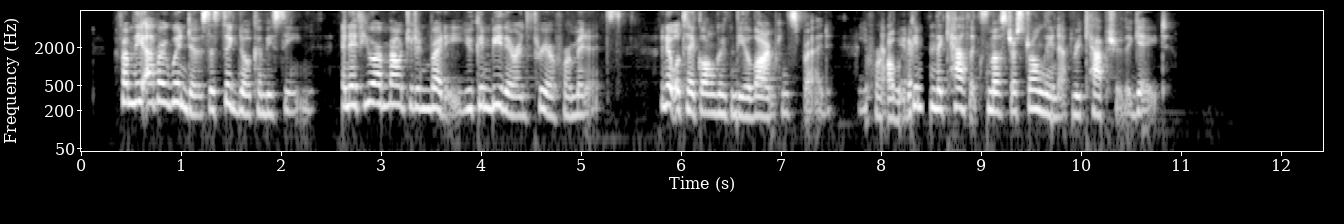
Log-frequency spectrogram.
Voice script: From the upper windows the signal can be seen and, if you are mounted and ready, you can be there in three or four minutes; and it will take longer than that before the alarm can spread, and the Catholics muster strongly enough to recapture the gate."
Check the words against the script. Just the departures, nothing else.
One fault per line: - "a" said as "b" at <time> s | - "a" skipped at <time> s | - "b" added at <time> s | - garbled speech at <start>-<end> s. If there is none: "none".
- "that before" skipped at 6.6 s
- garbled speech at 7.8-8.4 s
- "to" skipped at 9.9 s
